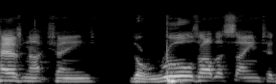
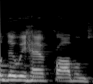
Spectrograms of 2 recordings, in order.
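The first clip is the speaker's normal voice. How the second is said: normal talking voice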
